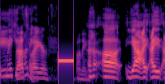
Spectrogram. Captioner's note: beep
